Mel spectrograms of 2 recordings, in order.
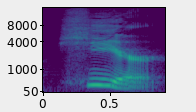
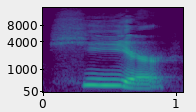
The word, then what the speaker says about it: here: Then we have here. It's an H sound, then a high E. He, and then you shift to the R. Here. Make sure the E is long enough.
